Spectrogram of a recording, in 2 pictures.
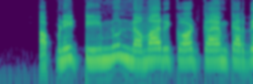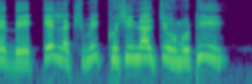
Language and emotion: Punjabi, happy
